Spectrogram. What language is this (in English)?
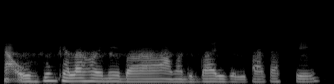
Bangla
